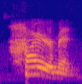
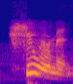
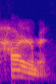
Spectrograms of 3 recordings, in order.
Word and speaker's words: Heuerman: his name is pronounced heuerman and I always look at it I want to say human because that's how it's spelt but for some reason it's pronounced heuerman but he is the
